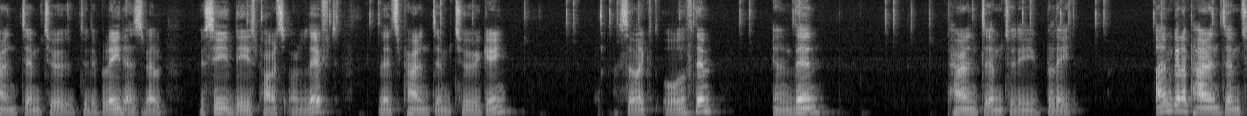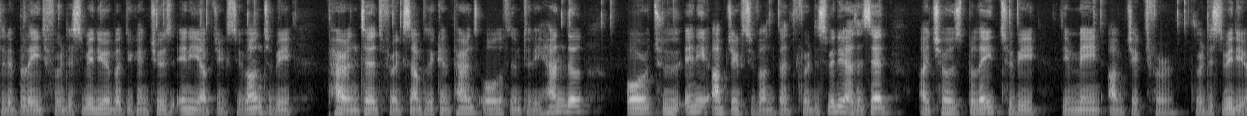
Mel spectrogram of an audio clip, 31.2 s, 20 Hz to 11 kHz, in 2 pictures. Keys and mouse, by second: 0.4 shift+click, 1.8 r, 3.0 right click, 4.0 drag, 4.5 shift+click, 5.3 shift+click, 5.9-6.4 middle drag, 7.5 shift+click, 8.0-8.4 middle drag, 9.1 shift+click, 10.9 shift+drag, 11.6-12.1 middle drag, 13.1 shift+click, 13.5 shift+drag, 15.0-15.3 shift+drag, 15.8-16.2 middle drag, 16.4-16.7 shift+middle drag, 17.4 shift+drag, 18.5 shift+click, 19.2-19.6 middle drag, 20.3-20.7 shift+drag, 22.5 shift+click, 23.0 shift+click, 23.8-24.2 shift+middle drag, 25.1 shift+click, 27.2 ctrl+p, 29.1-29.4 drag, 30.2 click, 30.5 middle click.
